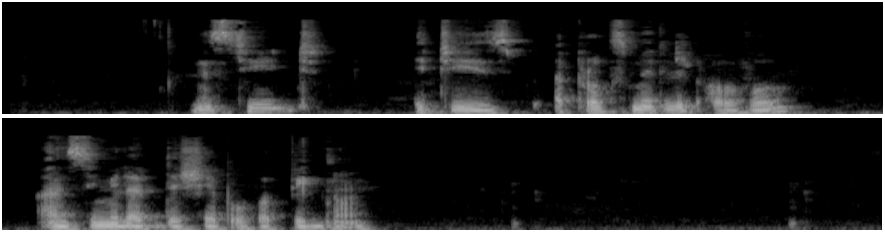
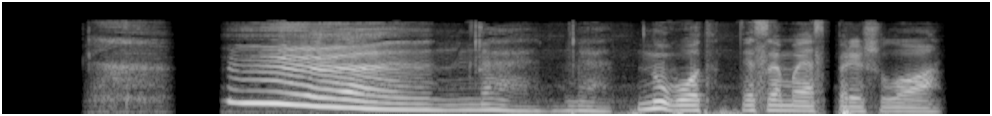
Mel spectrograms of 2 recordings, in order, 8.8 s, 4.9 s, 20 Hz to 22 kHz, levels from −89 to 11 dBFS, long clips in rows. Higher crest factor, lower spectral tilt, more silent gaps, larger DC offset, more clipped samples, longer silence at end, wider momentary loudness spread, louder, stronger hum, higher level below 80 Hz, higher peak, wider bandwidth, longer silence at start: first, 20 dB vs 12 dB; about the same, -5 dB/octave vs -4.5 dB/octave; second, none vs 0.88-1.06 s; neither; neither; first, 0.45 s vs 0.25 s; second, 14 LU vs 20 LU; second, -29 LUFS vs -12 LUFS; neither; second, -46 dBFS vs -32 dBFS; second, -10 dBFS vs -2 dBFS; about the same, 11.5 kHz vs 11 kHz; first, 0.95 s vs 0.45 s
